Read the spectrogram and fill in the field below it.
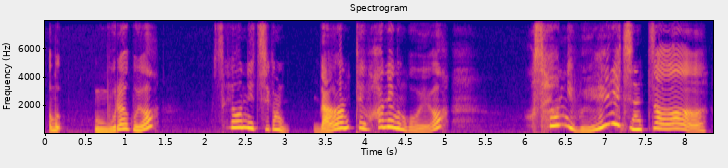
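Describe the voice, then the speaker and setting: A woman voicing a spoiled, snippy young sister-in-law who talks back in a shrill, indignant way, in a radio story reading. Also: sing-song, normal speed, no echo.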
